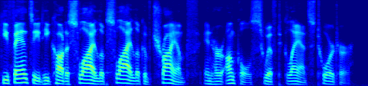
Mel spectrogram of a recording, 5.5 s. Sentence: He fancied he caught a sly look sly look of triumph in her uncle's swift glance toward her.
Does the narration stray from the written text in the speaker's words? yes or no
no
